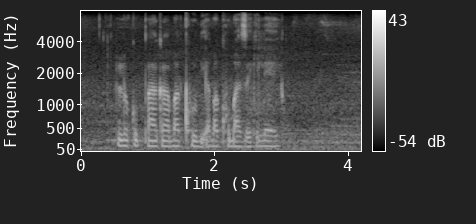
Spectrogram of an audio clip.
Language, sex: Xhosa, female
